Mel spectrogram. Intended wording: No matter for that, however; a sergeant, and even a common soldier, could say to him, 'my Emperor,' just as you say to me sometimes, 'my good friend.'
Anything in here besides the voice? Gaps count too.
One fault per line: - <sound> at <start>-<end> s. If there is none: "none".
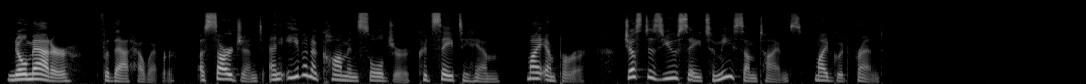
none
